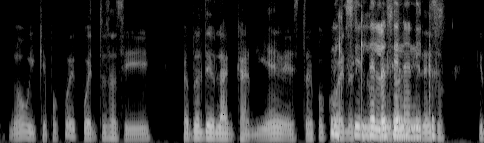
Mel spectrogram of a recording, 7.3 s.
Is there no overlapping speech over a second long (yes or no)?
no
